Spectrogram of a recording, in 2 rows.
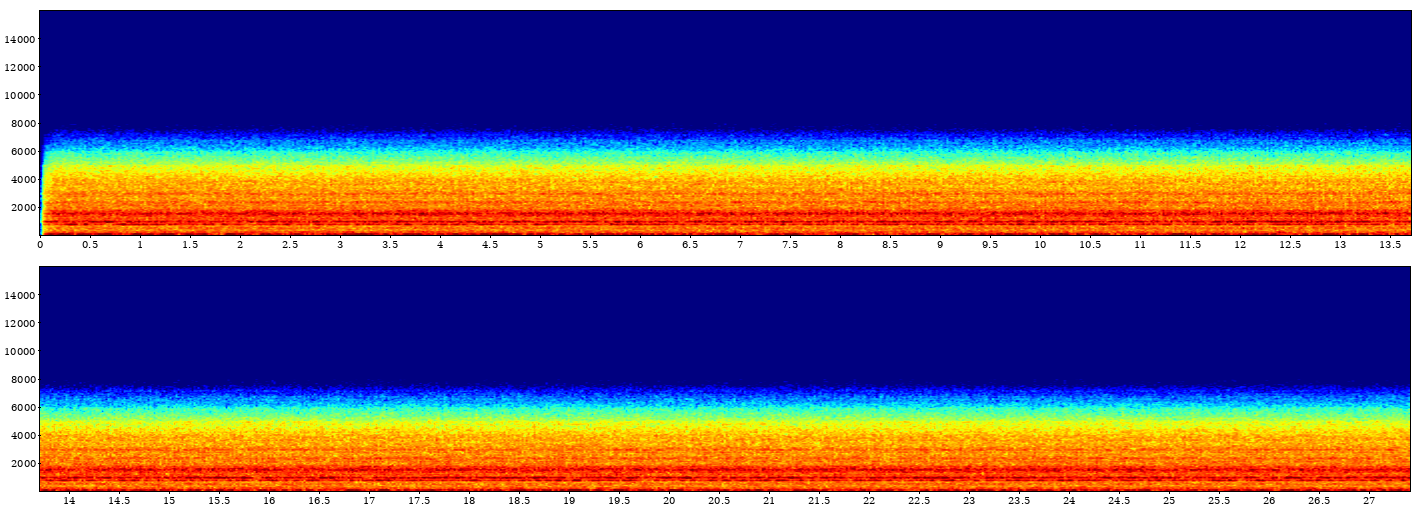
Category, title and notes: Soundscapes > Synthetic / Artificial
IDM Atmosphare3
Synthed with PhasePlant Granular
Ambient, Atomsphare, IDM, Noise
